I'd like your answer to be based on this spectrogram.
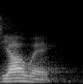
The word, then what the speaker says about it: Yahweh: It's four letters of the Hebrew alphabet that we sometimes pronounce as Yahweh.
